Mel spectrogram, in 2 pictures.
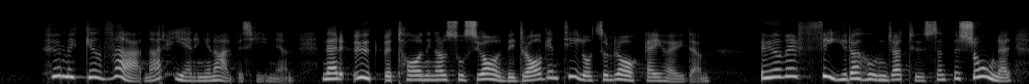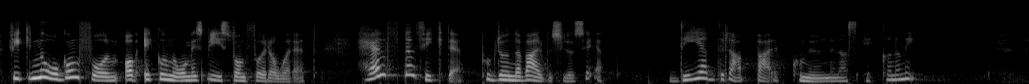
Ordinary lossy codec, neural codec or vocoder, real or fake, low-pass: none; codec, 16 kHz, 0.7 kbps, FocalCodec; fake; none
